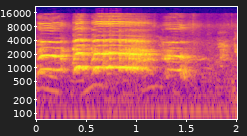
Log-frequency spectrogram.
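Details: Red junglefowl, three years old, 26 January 2023, with a rich harmonic crow: a brief note, then a drawn-out rasping phrase tailing off after about a second, with soft chirps of other birds underneath.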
